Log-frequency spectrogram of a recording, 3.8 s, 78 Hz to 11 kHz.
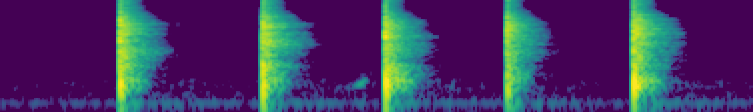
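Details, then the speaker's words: Person with Tourette syndrome and over 50 tics, wearing gloves because clapping tics made the hands raw: five sharp, sudden hand claps in a short burst; clapping motor tic. "if I um have about of clapping or slapping ticks then I will have a hitting one as well but yeah I wear the gloves to protect myself U my clapping ones were making my hands really raw and hurt a lot"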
